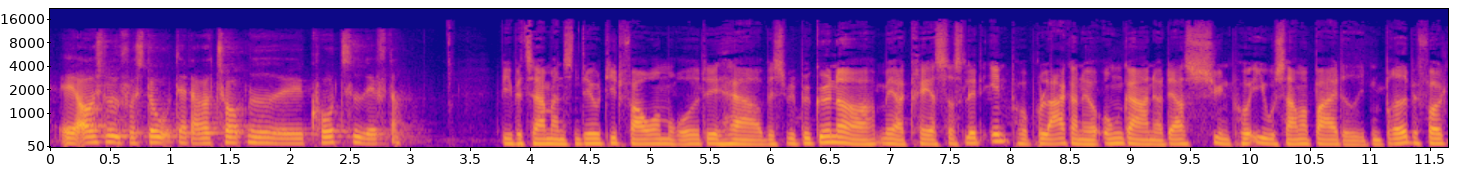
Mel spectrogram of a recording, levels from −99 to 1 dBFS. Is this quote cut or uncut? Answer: uncut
